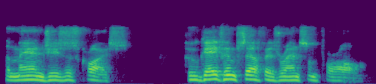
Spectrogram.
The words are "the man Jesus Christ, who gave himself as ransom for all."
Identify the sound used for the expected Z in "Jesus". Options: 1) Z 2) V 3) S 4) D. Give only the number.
1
